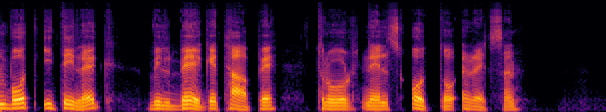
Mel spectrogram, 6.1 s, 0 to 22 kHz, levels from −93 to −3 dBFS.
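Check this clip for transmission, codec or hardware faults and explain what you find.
There's one codec fault here, running the whole way through. The speech has Opus voice compression: a hybrid, sharing its few bits between low-band prediction and a thin top layer. It sounds hoarse and slightly robotic, pointing to roughly 16 kbps.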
